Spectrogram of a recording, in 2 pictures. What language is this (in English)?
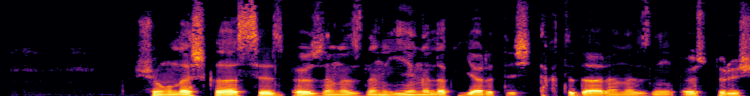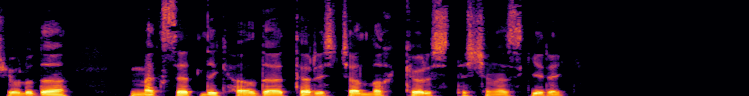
Uyghur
